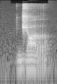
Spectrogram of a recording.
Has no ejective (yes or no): yes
